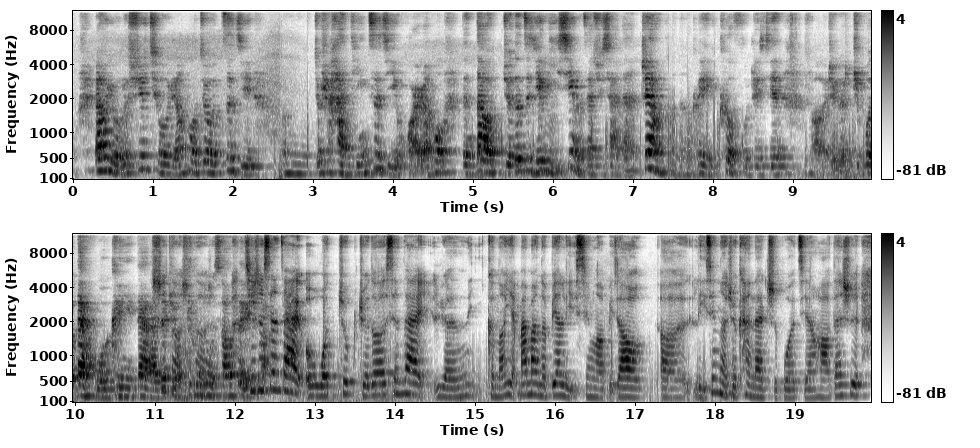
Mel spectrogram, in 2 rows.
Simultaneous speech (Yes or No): Yes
